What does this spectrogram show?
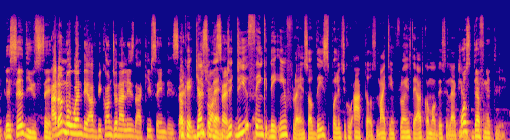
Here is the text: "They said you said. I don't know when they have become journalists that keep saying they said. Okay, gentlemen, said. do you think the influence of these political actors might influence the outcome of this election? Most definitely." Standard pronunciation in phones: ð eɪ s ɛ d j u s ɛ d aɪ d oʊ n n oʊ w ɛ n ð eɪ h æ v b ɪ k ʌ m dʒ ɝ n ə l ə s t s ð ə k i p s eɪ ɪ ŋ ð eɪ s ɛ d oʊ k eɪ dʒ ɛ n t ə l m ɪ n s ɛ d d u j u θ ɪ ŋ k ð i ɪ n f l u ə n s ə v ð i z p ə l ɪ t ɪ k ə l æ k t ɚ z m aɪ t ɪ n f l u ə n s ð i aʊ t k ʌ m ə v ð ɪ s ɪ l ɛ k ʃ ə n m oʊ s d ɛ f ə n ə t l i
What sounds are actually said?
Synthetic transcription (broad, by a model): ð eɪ s ɛ d j u s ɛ aɪ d oʊ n n oʊ w ɛ n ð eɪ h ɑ v b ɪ k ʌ m dʒ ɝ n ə l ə s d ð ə k i p s eɪ ɪ ŋ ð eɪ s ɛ oʊ k eɪ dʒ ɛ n s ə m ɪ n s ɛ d d u j u θ ɪ ŋ k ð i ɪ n f l u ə n s ə v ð i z p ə l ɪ t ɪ k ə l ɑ k t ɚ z m aɪ t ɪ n f l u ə n s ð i aʊ t k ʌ m ə v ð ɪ s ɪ l ɛ k ʃ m m oʊ s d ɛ f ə n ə t l i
